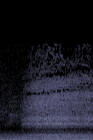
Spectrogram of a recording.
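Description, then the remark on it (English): A slow, deep breath drawn in through the nose, a soft airy hiss that swells after a brief pause and holds steady, quiet with no talking. “And when you're breathing in, I like to breathe in through my nose.”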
